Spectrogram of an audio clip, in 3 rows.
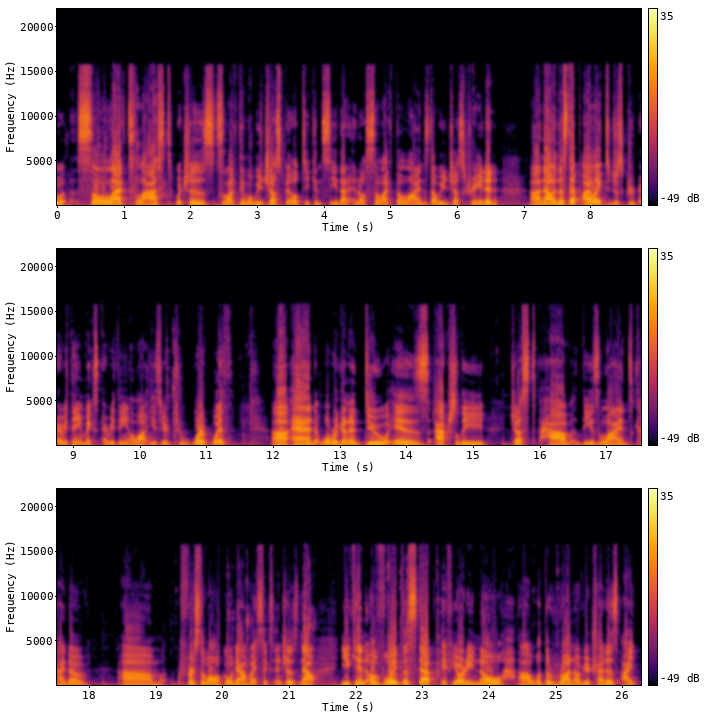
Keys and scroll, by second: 0.7-1.6 typing, 2.8 Return, 10.6 ctrl+shift+g, 20.4-21.4 typing, 22.6 BackSpace, 22.8 shift+', 23.3 Return.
